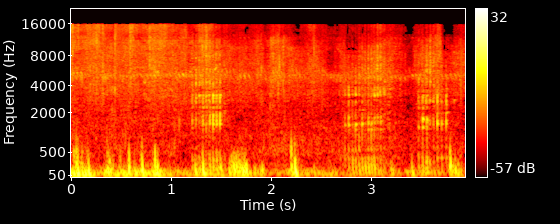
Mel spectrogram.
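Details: Low, throaty grunts repeated in short bursts from a wild American bison herd with many calves on the Rocky Mountain Arsenal refuge north of Denver, Colorado, early June 2022; wind noise fills the background.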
